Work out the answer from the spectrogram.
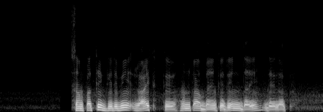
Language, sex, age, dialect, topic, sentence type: Maithili, male, 31-35, Southern/Standard, banking, statement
